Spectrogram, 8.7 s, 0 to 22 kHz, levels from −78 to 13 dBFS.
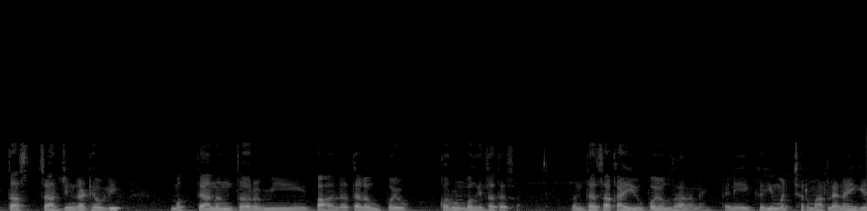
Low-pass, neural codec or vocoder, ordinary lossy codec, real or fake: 7.2 kHz; none; MP3, 32 kbps; real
